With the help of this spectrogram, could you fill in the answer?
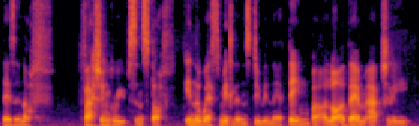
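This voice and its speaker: A middle-aged woman, a guest in an interview, recounting her story in a reflective, even-toned, unhurried way. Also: rumbling low. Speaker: guest, community activist.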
